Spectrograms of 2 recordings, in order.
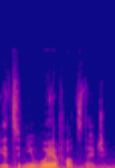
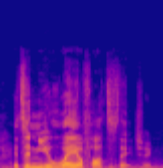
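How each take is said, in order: First: Dramatic trailer-title read; video title voice. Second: Said in the usual way. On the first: Shown as a demonstration. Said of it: "That's a, that's a video title there, like, in curved letters". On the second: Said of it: "That's a, that's a video title there".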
